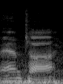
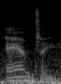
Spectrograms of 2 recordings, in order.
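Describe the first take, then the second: First: It is said with a Greek pronunciation. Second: It is said with an English pronunciation.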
